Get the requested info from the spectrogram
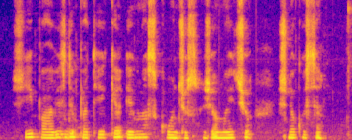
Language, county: Lithuanian, Telšiai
